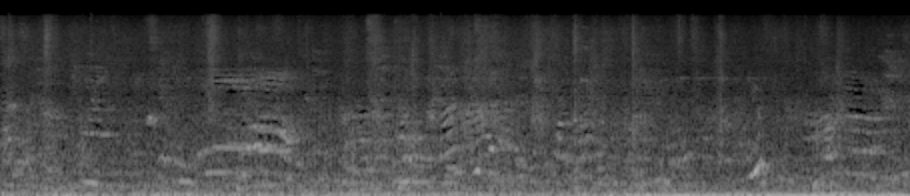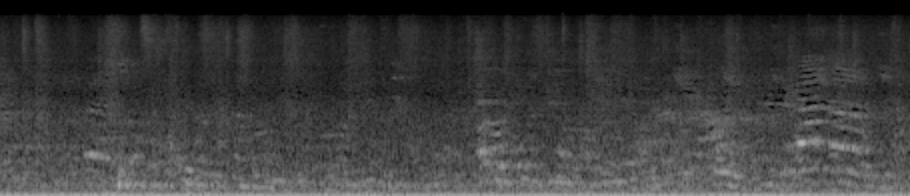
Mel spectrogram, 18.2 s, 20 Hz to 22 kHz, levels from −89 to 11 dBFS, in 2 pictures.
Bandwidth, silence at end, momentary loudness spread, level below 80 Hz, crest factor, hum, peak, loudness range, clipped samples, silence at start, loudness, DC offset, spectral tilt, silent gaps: 15.5 kHz; 0 s; 4 LU; -30 dBFS; 16 dB; none; -12 dBFS; 2 LU; under 0.1%; 0 s; -34 LUFS; under 0.1%; -5.5 dB/octave; none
